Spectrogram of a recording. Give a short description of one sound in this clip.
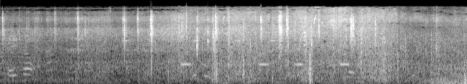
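Ski poles click and clack against the snow.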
